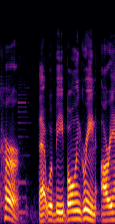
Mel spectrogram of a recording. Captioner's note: buzzer beeps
